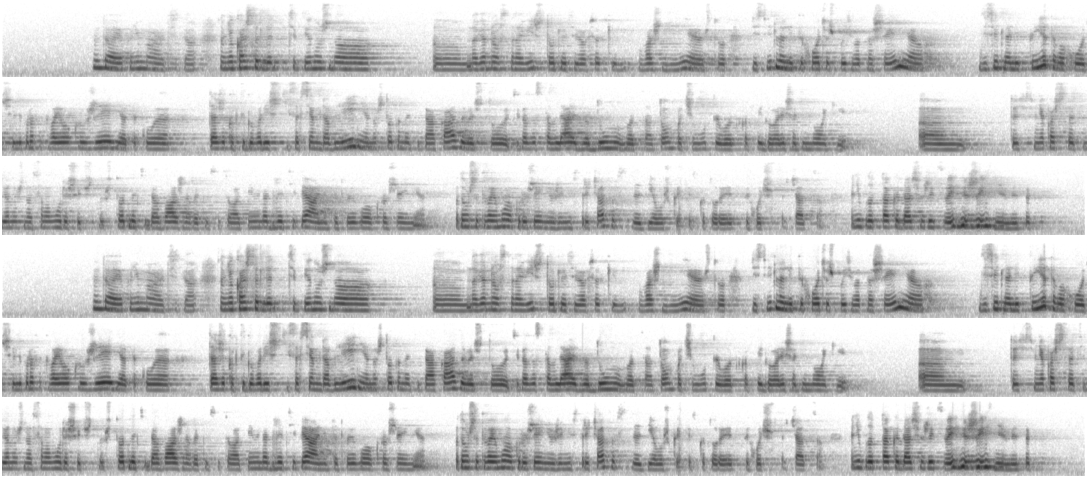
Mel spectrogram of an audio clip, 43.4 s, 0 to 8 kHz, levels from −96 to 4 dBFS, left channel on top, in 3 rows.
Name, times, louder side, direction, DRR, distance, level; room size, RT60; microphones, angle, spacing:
voice 1, 1.2-4.9 5.8-12.4 13.0-16.7 17.2-25.7 26.7-27.4 27.9-31.6 31.9-34.6 35.0-39.2 39.5-39.9 40.3-42.7, right 3 dB, 55° right, 11 dB, 0.7 m, -30 dB
28.5 x 17.0 x 9.1 m, 1.4 s
head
